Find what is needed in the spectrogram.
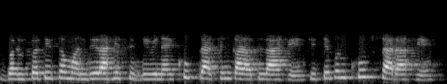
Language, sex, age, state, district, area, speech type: Marathi, female, 18-30, Maharashtra, Wardha, rural, conversation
